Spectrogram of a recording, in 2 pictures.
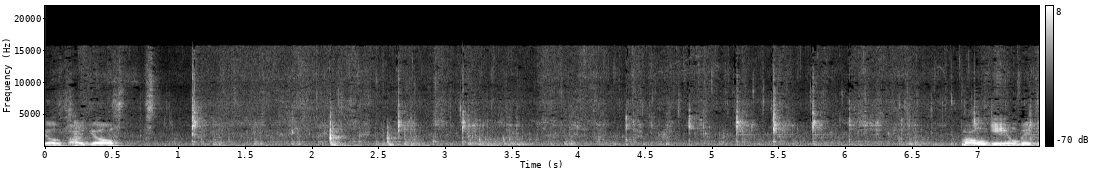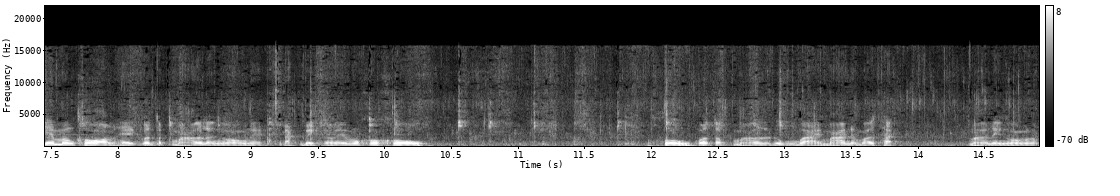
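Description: Food sizzles gently in hot oil.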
